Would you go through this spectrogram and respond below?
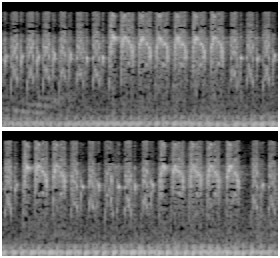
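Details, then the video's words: Sogon, a sunbird, in a lure recording played to get young wild-caught birds singing often: fast high twittering made of repeated looping chirps, many per second, running without pause, with a low steady hum underneath. "Pancingan ampuh sogon bahan agar rajin bunyi"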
